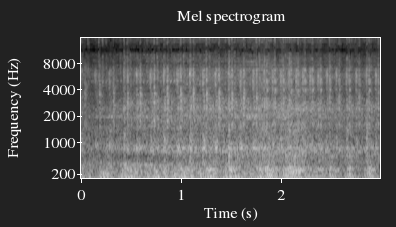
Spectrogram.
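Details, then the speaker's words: Baja Bug with a poorly running 1776cc air-cooled VW engine, valves way off and needing adjustment; loose uneven ticking clatter over a lumpy idle, about four a second; valvetrain clatter. "already started, it sounds like. When we started over there, fucking valves are way off."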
